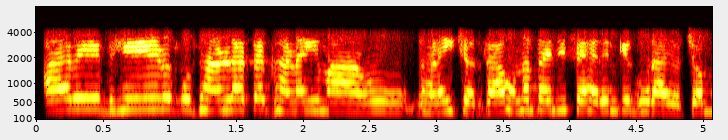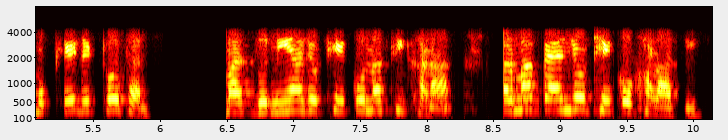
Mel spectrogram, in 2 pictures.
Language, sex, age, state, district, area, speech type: Sindhi, female, 45-60, Uttar Pradesh, Lucknow, rural, conversation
